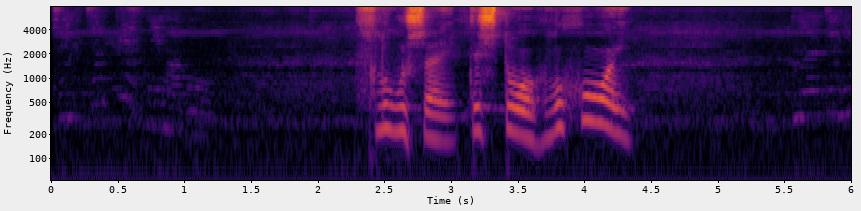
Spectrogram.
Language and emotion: Russian, angry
